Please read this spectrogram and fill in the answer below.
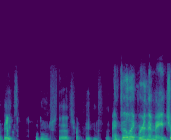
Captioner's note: laughter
